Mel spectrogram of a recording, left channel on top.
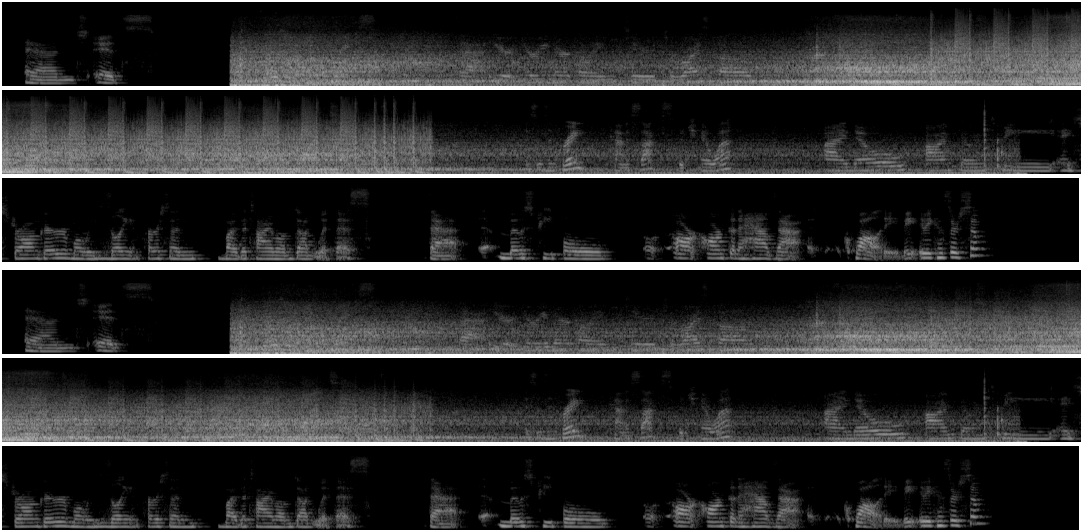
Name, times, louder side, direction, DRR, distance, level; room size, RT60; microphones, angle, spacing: voice 1, 0.2-1.5 2.3-3.7 4.5-8.9 9.2-9.8 10.9-11.8 12.5-13.0 13.7-15.1 16.0-18.1 19.0-25.3 25.8-27.6 28.0-29.7 30.0-31.4, equal, 15° right, 1 dB, 1.2 m, -39 dB
Car passing by / Traffic noise roadway noise / Engine, 2.3-21.0, left 1 dB, 5° left, 0.8 m, -30 dB
sound 1, 9.3-15.1, left 5 dB, 80° left, 0.6 m, -32 dB
8.7 x 5.7 x 3.9 m, 0.27 s
head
